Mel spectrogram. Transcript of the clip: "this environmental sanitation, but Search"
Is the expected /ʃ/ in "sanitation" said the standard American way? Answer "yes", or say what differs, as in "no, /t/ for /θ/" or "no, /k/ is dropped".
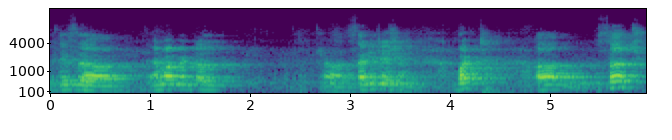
yes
